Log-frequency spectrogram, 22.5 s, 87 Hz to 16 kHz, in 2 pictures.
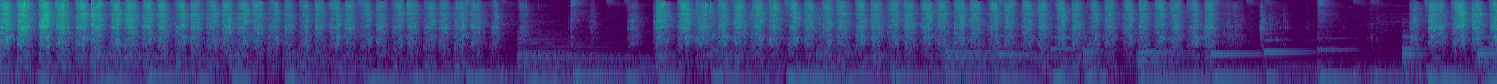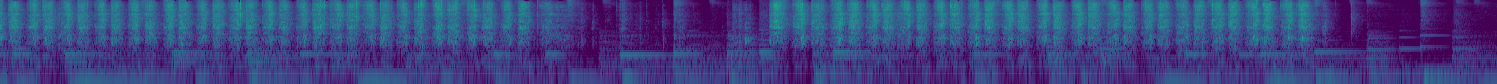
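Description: Aluminium step-up ring rubbed back and forth on coarse 120-grit sandpaper wrapped around a wooden block, grinding down its threaded camera-mount lip. It makes rapid, scratchy strokes in runs of several seconds, broken by four brief pauses.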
